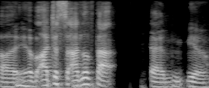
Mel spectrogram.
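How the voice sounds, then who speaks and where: The speaker is a man with a Lancashire accent. His pitch is fairly low. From northern England, Preston. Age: 30s. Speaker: podcast host. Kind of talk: interview.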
